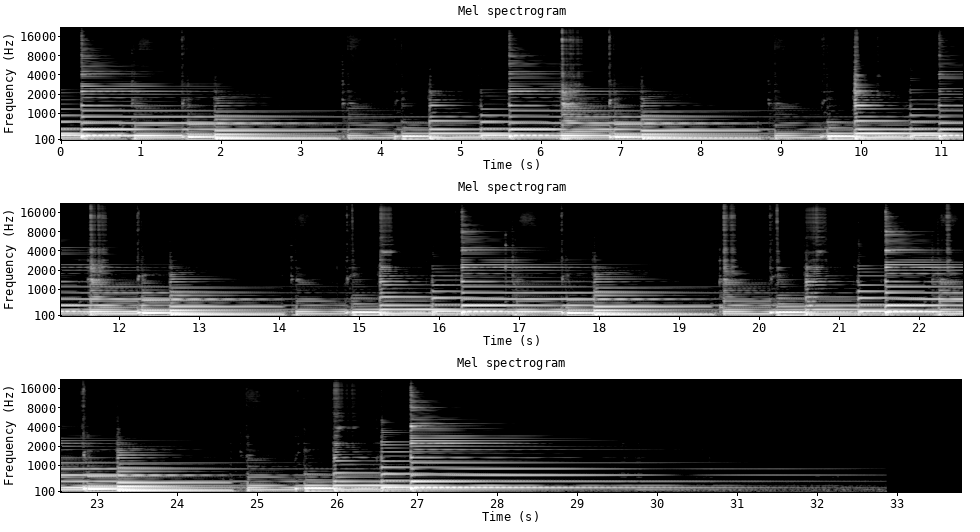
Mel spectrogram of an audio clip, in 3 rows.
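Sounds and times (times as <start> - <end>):
dry acoustic guitar riff in D minor at 90 BPM: 0.0 - 32.9.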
